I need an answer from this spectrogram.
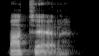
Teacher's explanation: the long a in latin is pronounced like the ah in father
